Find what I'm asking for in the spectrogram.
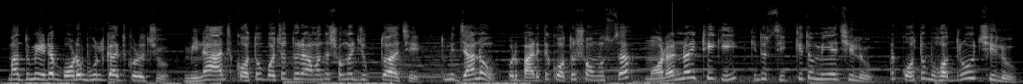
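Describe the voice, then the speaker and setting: A man playing high, animated, earnest son. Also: moderate pace, few pauses, faint music behind. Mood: reproachful. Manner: earnest, reproachful. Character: principled adult son, earnest, protests his mother's snobbery.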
